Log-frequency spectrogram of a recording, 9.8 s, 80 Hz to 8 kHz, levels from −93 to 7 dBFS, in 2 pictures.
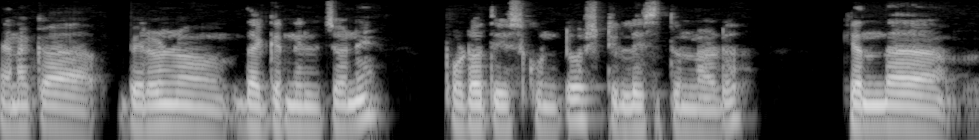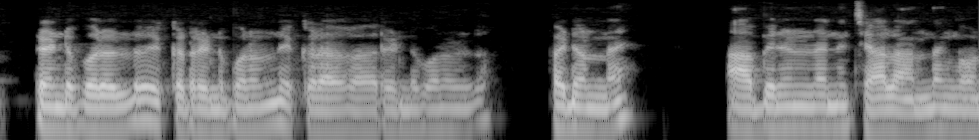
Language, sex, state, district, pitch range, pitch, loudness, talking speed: Telugu, male, Andhra Pradesh, Srikakulam, 115-130 Hz, 120 Hz, -19 LUFS, 165 wpm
